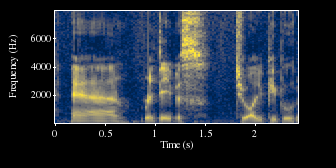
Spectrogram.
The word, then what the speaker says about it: Davies: Now, this was produced by Ray Davies, and Ray Davis, to all you people who know how to pronounce it properly, but Ray Davies.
